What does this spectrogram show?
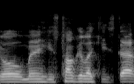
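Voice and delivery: ordinary talk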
